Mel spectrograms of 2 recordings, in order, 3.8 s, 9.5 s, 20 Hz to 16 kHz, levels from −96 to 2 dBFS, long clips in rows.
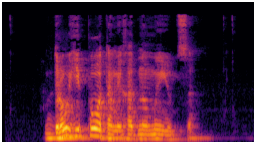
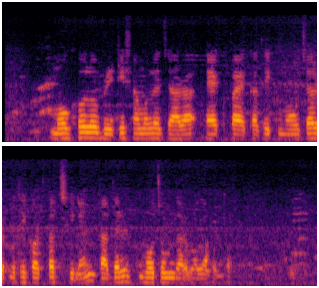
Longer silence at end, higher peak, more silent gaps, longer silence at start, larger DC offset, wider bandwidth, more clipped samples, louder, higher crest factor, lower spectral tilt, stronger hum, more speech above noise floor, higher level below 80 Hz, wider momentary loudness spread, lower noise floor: first, 0.8 s vs 0.2 s; first, -2 dBFS vs -10 dBFS; neither; first, 0.65 s vs 0.2 s; neither; about the same, 11.5 kHz vs 10.5 kHz; neither; first, -18 LUFS vs -25 LUFS; about the same, 18 dB vs 16 dB; about the same, -7.5 dB/octave vs -7 dB/octave; neither; first, 55 dB vs 26 dB; about the same, -58 dBFS vs -62 dBFS; first, 20 LU vs 14 LU; first, -73 dBFS vs -51 dBFS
